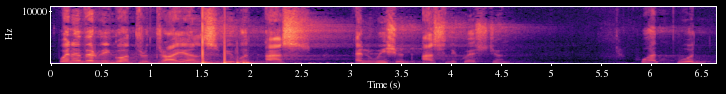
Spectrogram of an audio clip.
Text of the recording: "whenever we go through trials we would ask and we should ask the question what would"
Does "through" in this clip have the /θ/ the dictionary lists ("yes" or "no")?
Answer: no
